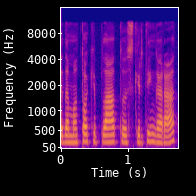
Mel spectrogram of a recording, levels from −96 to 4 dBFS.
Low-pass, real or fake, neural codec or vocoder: 10.8 kHz; real; none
